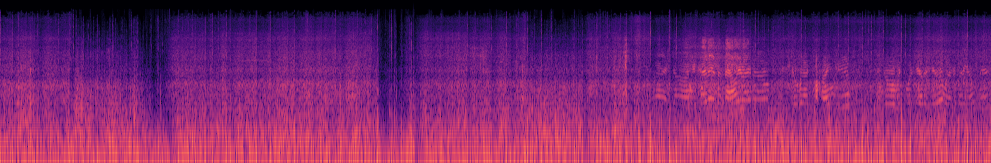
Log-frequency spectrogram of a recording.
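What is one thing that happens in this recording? Wind rushes loudly and steadily past outdoors.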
